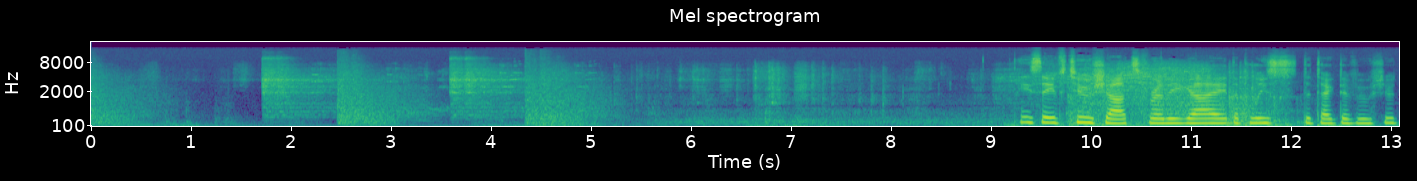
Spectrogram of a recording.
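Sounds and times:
handgun shots: 1.7s - 5.3s.

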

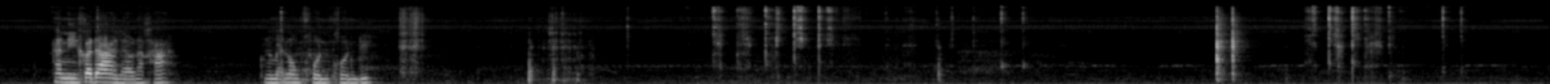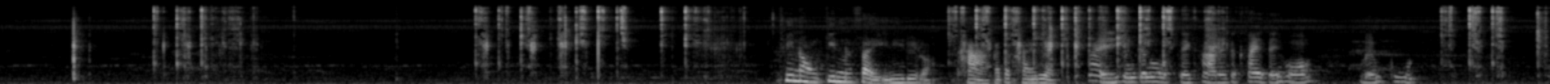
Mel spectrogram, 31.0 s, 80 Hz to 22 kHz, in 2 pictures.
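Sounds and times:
metal spoon scraping and clinking: 4.0s - 4.3s, 7.0s - 10.3s, 13.0s - 14.6s, 17.0s - 18.1s, 20.2s - 23.0s, 25.0s - 27.8s, 29.9s - 31.0s.

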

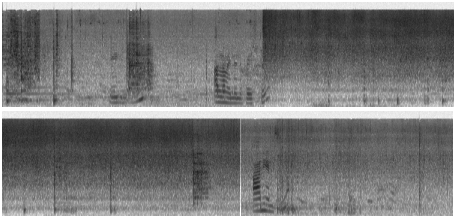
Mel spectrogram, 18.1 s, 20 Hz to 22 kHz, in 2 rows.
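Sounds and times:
metal spatula scraping a pot: 0.0s - 1.2s, 6.5s - 11.4s
paste frying with a sizzle: 0.0s - 18.0s.

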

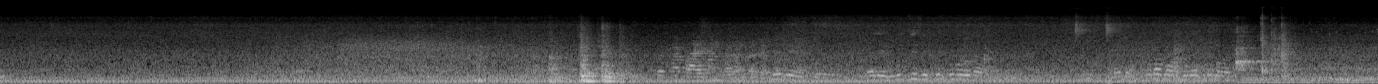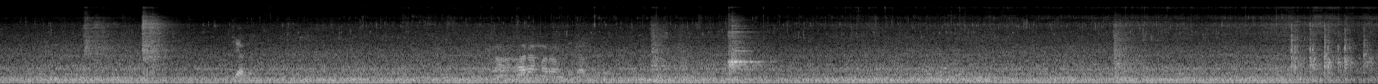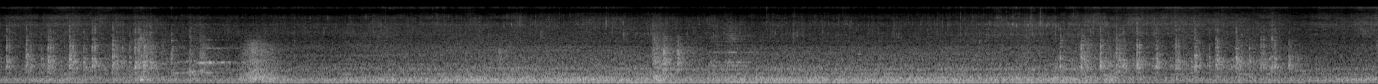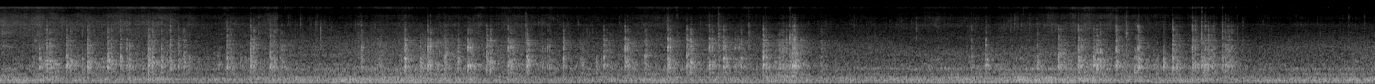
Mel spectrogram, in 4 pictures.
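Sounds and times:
steady low hum: 0.0s - 12.3s
food sizzling in hot oil: 12.0s - 55.0s
ladle stirring a pan: 26.5s - 30.0s, 37.5s - 53.9s.

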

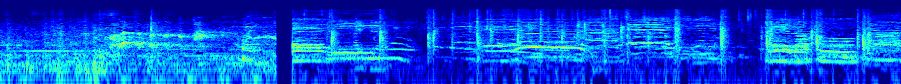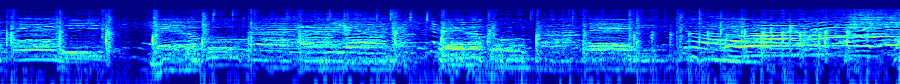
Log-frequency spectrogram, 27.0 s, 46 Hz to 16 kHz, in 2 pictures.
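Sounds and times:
group singing: 4.4s - 24.9s
hand clapping: 4.5s - 26.3s.

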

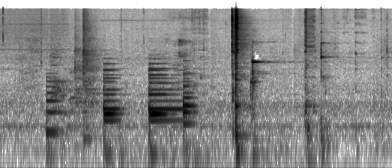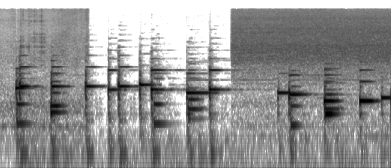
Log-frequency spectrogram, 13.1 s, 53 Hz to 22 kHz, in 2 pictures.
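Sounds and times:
piano music: 0.8s - 5.4s, 6.8s - 10.5s, 11.1s - 13.0s.

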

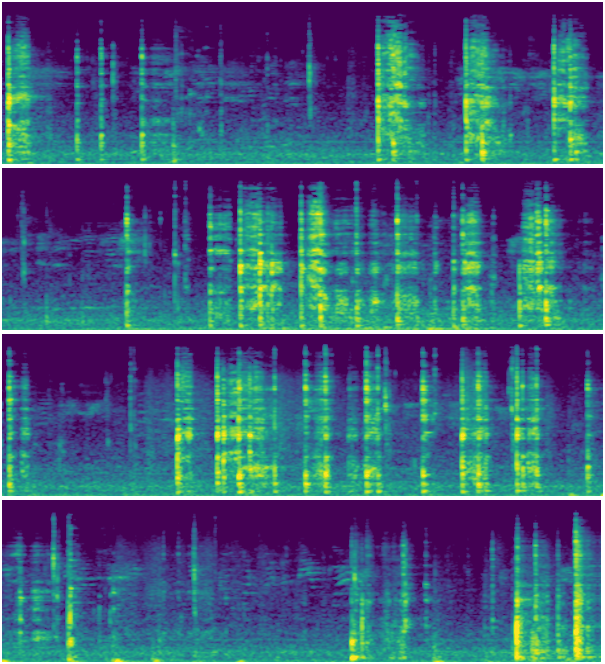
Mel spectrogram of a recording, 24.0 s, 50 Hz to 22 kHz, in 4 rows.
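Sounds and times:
cutlery clinking on plate: 8.1s - 12.4s, 13.8s - 19.3s, 23.2s - 24.0s.

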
